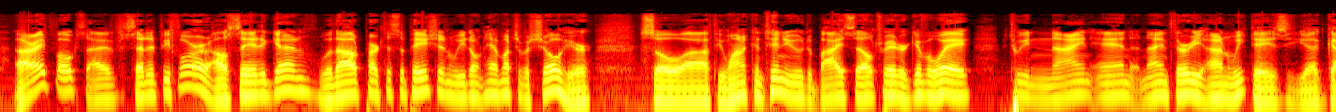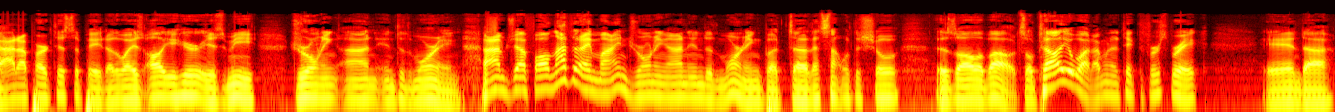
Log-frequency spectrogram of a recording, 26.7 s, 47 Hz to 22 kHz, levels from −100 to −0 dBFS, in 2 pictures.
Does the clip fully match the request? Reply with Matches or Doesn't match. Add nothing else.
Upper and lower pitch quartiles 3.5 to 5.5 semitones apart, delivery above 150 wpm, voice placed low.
Matches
